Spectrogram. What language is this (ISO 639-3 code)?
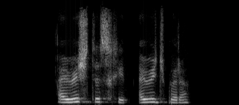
abk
